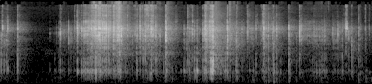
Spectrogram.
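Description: A Magic: The Gathering Magic Origins booster pack being torn open, with close, loud foil crinkling and ripping that builds into a sustained, jittery crackle of plastic wrapper for a few seconds.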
